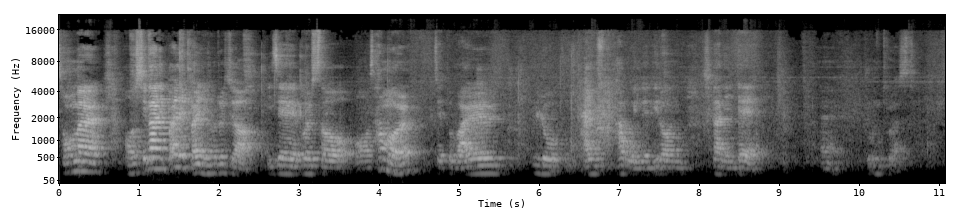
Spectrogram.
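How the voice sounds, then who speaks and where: The speech is very slow, with long, frequent pauses. Audible room echo and noticeable background noise fill the recording. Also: woman, big swings in loudness. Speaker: pastor. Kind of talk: sermon. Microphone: no mic at first, volume adjusted.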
